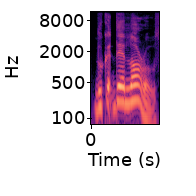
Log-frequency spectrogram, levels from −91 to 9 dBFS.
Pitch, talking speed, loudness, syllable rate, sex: 160 Hz, 280 wpm, -15 LUFS, 6.5 syllables/s, male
